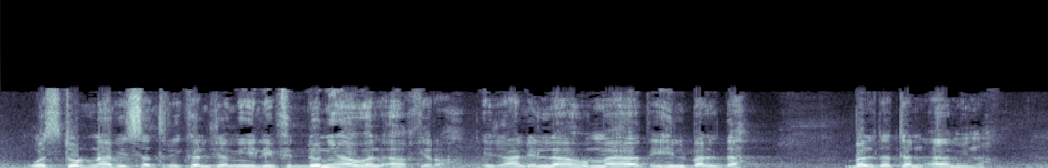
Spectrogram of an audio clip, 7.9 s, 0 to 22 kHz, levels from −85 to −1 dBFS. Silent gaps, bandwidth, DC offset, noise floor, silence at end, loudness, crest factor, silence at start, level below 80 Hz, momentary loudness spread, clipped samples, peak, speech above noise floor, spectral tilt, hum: none; 11 kHz; 0.1%; -35 dBFS; 0 s; -12 LUFS; 12 dB; 0 s; -46 dBFS; 11 LU; 0.6%; 0 dBFS; 24 dB; -4.5 dB/octave; none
